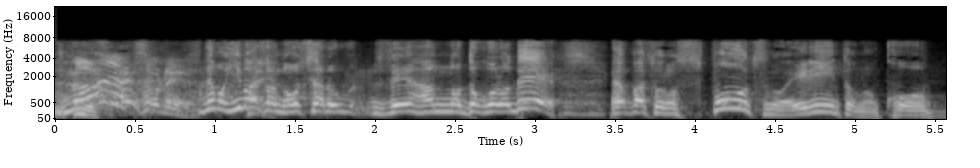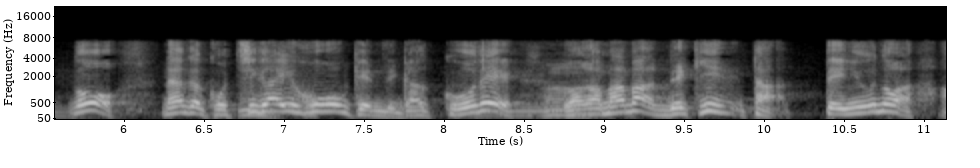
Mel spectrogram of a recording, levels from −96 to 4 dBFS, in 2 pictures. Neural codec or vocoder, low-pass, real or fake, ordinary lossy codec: none; 7.2 kHz; real; MP3, 48 kbps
